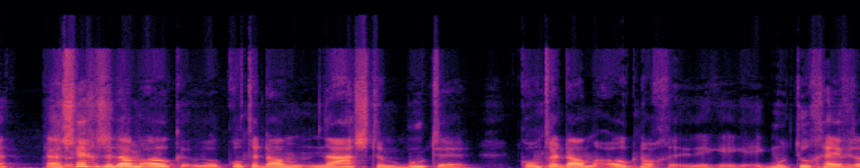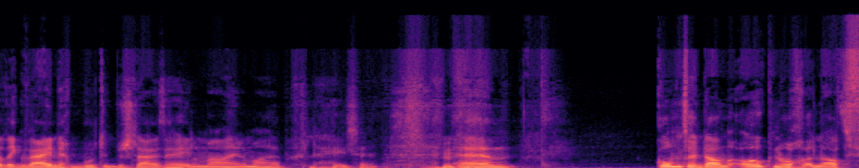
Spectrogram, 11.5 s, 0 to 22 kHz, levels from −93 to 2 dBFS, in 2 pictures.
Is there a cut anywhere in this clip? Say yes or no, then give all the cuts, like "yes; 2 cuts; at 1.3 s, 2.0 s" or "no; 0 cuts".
no; 0 cuts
